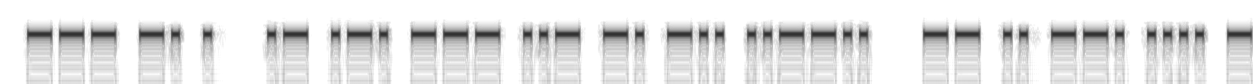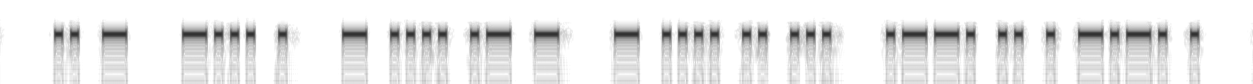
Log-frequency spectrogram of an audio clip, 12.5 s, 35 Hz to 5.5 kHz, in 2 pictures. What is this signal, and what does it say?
Morse code, heard as a keyed tone, about 30 wpm, 700 Hz. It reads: ONE AROUND? MIGHT IT BE THAT THIS PIECE
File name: Pinocchio / Pinocchio ch1 30 30 ik1hge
